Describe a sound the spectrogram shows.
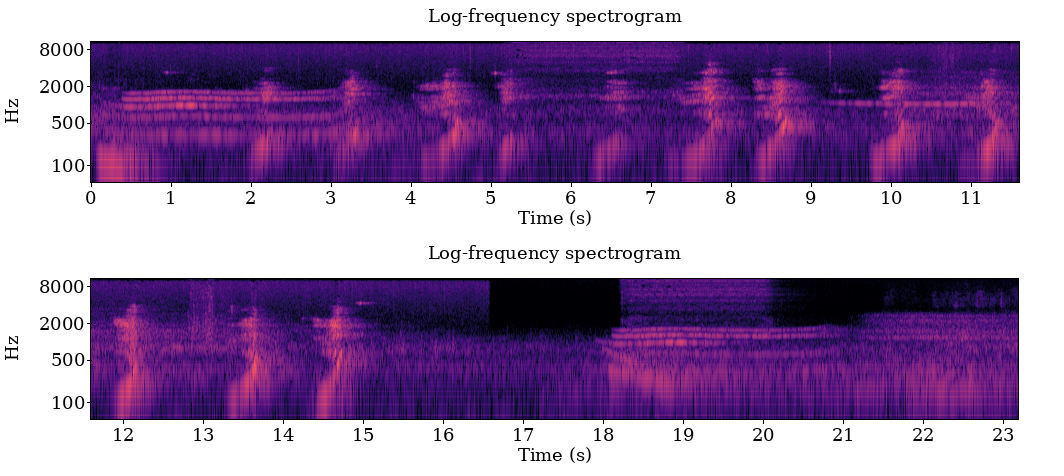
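Whales call with long moans and rising whoops.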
